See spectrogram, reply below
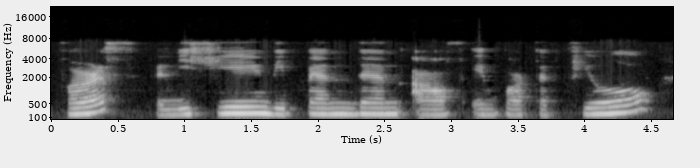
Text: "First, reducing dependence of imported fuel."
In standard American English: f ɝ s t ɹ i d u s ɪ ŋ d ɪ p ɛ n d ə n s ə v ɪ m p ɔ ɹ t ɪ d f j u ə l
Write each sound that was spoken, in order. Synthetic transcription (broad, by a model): f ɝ s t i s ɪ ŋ d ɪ p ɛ n d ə n ə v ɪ m p ɔ ɹ t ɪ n f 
